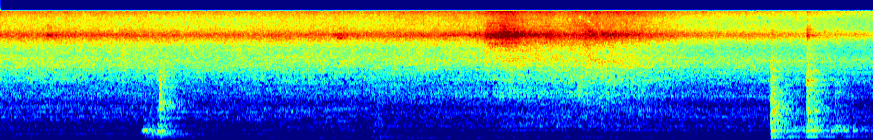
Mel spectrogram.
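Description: Spiced tomato masala sizzling in a hot aluminium kadai, with a louder hissing surge about five seconds in as water is added to the frying masala. A few short knocks of the spatula against the pan.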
